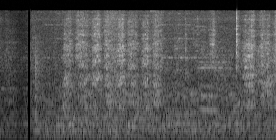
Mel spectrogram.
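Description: Green mango pulp pushed gently through a sieve by hand, a soft continuous rasping and rubbing with faint scraping strokes, fairly quiet and steady with no talking.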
